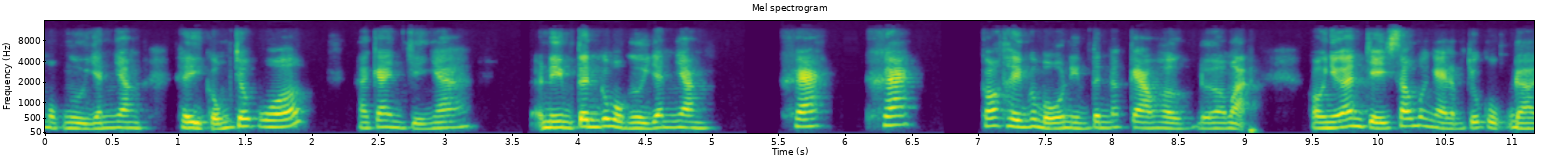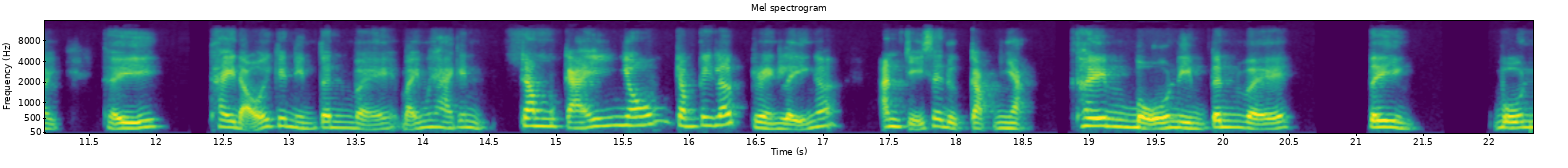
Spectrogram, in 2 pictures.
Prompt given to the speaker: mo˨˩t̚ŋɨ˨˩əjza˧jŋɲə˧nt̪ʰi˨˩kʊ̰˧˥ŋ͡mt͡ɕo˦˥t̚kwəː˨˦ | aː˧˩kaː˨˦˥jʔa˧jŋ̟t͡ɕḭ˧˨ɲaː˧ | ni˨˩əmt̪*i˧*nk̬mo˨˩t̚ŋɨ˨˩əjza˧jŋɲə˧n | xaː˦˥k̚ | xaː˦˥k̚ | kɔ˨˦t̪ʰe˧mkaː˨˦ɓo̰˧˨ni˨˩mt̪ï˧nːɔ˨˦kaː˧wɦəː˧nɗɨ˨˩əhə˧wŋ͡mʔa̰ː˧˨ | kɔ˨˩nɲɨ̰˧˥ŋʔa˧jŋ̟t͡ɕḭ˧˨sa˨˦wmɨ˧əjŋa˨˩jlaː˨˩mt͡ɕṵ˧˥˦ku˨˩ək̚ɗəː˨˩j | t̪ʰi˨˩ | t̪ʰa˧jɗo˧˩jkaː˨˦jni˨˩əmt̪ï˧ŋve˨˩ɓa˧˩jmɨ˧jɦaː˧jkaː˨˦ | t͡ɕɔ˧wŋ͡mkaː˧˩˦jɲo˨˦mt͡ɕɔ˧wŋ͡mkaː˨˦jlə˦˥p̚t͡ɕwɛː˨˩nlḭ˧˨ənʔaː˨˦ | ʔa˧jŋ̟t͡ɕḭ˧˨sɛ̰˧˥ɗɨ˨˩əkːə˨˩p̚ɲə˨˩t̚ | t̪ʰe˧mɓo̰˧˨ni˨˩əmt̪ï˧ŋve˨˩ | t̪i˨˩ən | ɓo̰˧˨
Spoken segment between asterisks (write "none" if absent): i˧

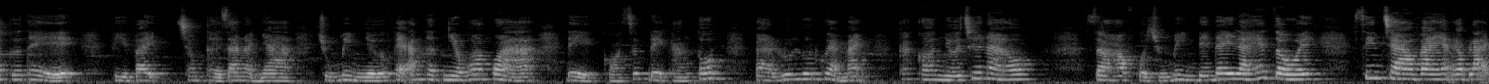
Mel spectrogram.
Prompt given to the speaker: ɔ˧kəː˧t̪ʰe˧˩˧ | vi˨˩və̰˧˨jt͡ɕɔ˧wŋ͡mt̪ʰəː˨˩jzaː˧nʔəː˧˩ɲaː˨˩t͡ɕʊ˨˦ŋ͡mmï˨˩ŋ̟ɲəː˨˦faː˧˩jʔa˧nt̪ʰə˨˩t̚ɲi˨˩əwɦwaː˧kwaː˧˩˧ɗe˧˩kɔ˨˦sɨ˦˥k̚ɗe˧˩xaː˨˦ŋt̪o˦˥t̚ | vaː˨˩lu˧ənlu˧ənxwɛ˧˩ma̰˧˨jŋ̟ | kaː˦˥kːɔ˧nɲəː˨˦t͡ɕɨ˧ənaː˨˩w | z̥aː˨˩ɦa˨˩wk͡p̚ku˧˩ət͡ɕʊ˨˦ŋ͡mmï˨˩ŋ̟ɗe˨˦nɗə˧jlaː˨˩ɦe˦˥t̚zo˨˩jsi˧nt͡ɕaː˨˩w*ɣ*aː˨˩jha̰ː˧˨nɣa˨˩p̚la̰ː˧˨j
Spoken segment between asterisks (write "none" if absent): v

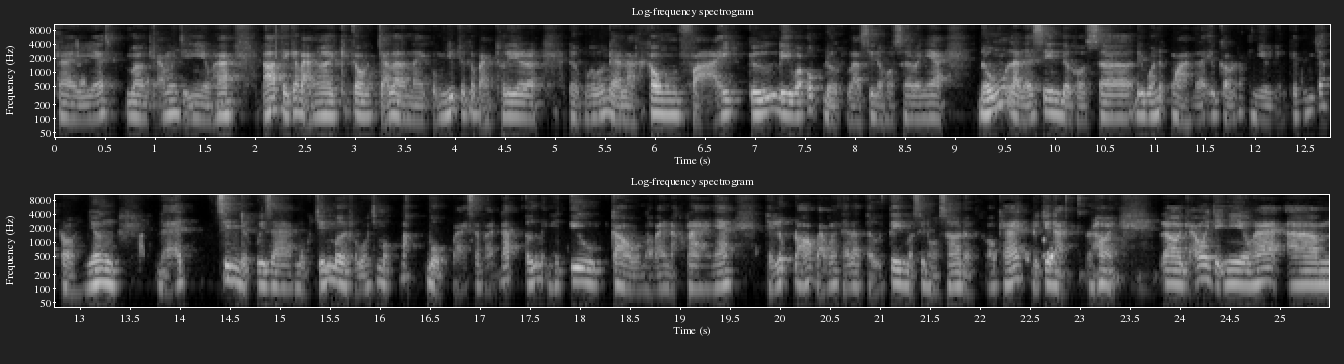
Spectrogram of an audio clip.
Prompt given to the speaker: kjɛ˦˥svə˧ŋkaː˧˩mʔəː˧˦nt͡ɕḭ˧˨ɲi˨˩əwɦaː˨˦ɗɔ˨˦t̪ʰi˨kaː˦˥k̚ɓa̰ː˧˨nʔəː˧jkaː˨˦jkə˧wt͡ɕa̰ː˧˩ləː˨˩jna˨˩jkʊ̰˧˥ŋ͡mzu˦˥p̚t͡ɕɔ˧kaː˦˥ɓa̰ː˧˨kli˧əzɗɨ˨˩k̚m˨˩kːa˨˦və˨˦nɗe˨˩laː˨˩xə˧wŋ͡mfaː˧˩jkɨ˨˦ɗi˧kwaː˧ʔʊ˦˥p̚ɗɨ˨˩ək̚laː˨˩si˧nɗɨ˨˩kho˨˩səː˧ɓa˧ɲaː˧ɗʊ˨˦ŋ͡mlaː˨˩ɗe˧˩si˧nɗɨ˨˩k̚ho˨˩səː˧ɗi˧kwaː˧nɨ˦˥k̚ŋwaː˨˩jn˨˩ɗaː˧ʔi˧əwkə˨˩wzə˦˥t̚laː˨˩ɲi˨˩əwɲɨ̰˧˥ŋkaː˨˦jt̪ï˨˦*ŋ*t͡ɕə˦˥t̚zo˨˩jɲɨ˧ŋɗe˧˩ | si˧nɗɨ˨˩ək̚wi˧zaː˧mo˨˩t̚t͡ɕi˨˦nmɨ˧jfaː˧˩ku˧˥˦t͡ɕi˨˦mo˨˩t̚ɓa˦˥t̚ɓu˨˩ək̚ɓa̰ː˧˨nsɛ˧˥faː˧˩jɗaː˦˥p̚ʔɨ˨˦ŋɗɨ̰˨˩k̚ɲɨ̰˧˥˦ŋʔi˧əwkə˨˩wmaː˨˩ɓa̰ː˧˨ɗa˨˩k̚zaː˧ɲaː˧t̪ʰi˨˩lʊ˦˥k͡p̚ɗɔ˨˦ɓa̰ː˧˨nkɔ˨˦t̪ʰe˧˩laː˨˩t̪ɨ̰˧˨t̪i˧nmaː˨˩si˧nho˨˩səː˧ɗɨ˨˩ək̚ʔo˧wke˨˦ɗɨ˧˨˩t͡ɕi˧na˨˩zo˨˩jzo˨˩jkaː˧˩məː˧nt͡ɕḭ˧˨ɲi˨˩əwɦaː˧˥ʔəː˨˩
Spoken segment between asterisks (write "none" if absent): ŋ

